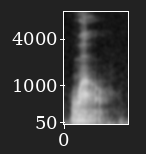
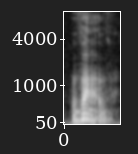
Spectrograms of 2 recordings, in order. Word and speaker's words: vav: In the older traditions, especially Seemitic linguistic and biblical studies, it's often called wow with a W sound. Though in modern Hebrew today, it's usually called vav with a V sound.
